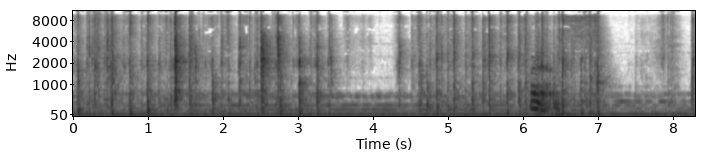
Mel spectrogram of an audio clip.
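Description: A deck of oracle cards shuffled by hand: a quick, irregular run of crisp card clicks and slaps, thinning out about seven seconds in.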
